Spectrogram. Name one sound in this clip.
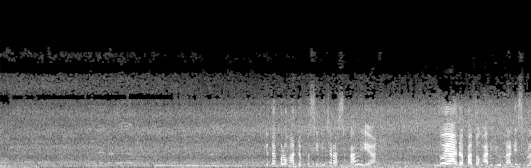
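Waves wash onto the shore with a steady rush.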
